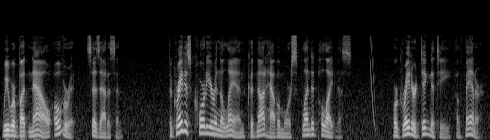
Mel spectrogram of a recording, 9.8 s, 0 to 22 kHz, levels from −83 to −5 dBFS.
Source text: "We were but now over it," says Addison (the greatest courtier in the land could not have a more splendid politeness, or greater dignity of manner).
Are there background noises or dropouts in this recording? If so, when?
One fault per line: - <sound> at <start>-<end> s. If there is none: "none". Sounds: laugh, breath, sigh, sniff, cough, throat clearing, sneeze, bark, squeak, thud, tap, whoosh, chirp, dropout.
- chirp at 7.4-7.5 s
